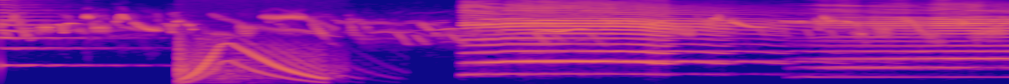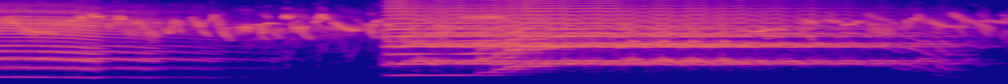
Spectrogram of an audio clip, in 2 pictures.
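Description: Comic background music: a quick falling glide about a second in, then held chords from about two seconds in and again from about seven seconds, with high chirp-like warbles over the top.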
